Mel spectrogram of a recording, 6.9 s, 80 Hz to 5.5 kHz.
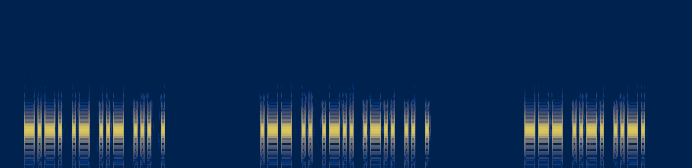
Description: Morse code, heard as a keyed tone, about 34 wpm, 550 Hz. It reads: CAUSE WILLIE OFF
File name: Ultimate Word List / 35WPM Ultimate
